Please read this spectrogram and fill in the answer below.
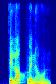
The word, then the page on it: Phylloquinone: Indian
